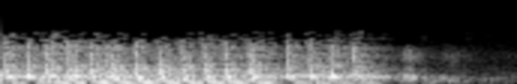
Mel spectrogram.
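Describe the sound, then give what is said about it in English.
Machine-gun fire on a First World War battlefield at the Somme: a dense, loud stream of fast, evenly spaced bursts that runs steadily, then thins and fades out near the end. “get in a nice straight line and walk towards the machine guns in your khaki uniforms”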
